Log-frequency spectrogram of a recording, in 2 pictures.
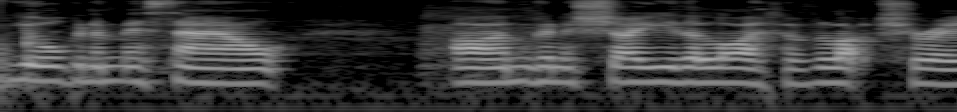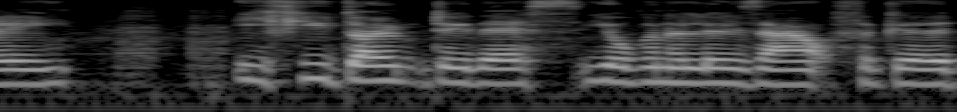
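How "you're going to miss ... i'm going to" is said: usual speaking voice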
